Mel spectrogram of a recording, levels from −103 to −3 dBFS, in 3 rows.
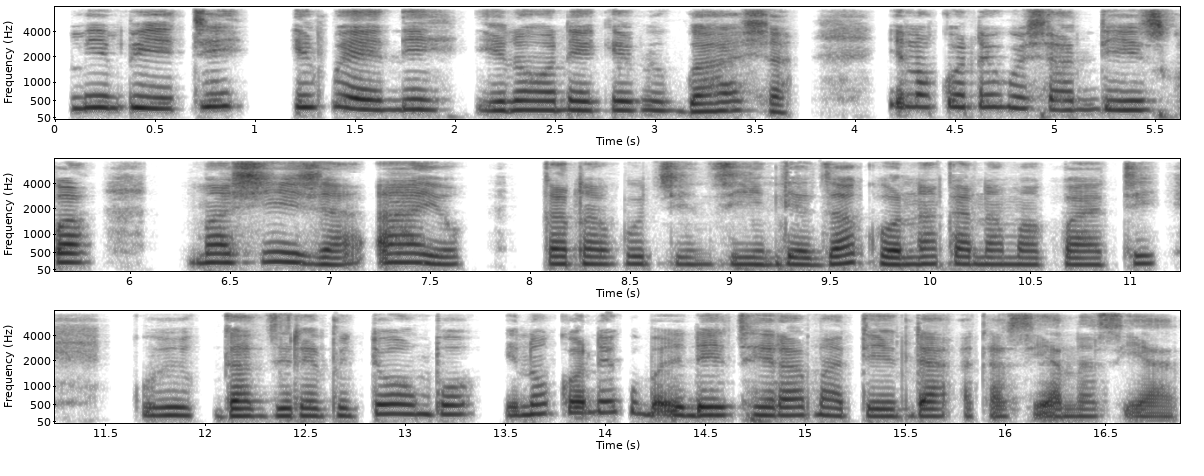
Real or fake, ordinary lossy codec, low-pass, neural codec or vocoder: fake; AAC, 48 kbps; 7.2 kHz; vocoder, 24 kHz, 100 mel bands, Vocos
